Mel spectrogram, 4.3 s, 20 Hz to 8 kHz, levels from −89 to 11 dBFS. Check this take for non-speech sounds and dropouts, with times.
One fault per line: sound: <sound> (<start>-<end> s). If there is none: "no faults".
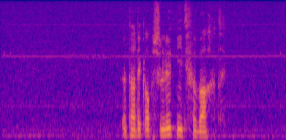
no faults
